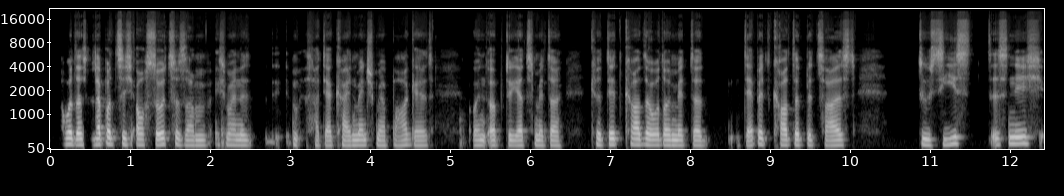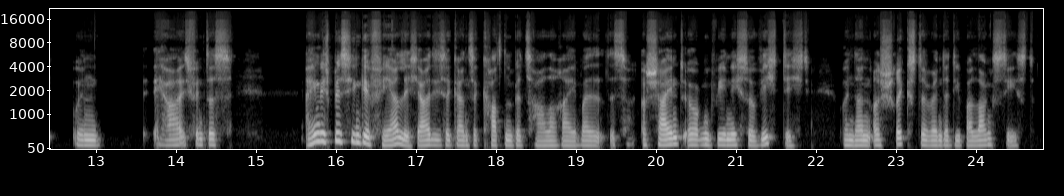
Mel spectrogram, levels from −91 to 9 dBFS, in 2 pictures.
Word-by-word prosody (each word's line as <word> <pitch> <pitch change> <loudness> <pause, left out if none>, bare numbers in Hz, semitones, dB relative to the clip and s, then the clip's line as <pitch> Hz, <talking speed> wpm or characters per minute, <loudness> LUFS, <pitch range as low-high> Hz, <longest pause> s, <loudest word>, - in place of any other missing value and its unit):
Aber 165 +1 +5
das 155 0 +5
läppert 160 +2 +4
sich 160 -3 +3
auch 150 0 +3
so 155 0 +6
zusammen. 135 -4 -1
Ich 155 0 -7
meine, 140 -2 0 0.2
e - - -18 0.3
es - - -12
hat - - -6
ja 130 - +2
kein 135 +1 -1
Mensch 140 0 +1
mehr 130 -2 0
Bargeld. 130 0 -4 0.4
Und 135 -1 -1
ob 135 0 +1
du 135 - +1
jetzt 135 0 +1
mit 135 0 0
der 130 -2 +1 0.3
Kreditkarte 155 0 +3
oder 145 -1 +3
mit 135 -1 +2
der 130 -1 +2 0.5
Debitkarte 145 +1 +2
bezahlst, 140 0 0 0.8
du 155 -2 +3
siehst 155 +5 +1 0.2
es 160 +3 0
nicht. 180 - +3 0.2
Und 140 -1 -2 0.6
ja, 145 -1 -3
ich - - -2
finde 150 0 -4
das 150 0 0 0.9
eigentlich 235 +1 +3
bisschen 240 -3 +3
gefährlich, 150 - +2
ja, 130 +2 +2
diese 140 0 -3
ganze 135 0 -3
Kartenbezahlerei, 130 -2 -4
weil 130 -1 -3
es - - -3
erscheint 150 +3 +4
irgendwie 150 0 -1
nicht 145 0 +1
so 130 -1 -2
wichtig. 155 -7 -3 0.4
Und 140 -1 -1
dann 135 0 +1
erschrickst 155 +2 -1
du, 140 -2 0
wenn 130 0 -1
du 130 - -3
die 130 0 -5
Balance 135 +4 -2
siehst. - - -6
145 Hz, 145 wpm, -25 LUFS, 135-155 Hz, 0.9 s, so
